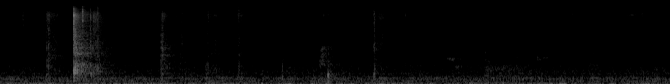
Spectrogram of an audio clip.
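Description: Playing cards shuffle and slap softly onto a table.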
